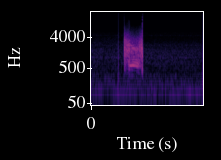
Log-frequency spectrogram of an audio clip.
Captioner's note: static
